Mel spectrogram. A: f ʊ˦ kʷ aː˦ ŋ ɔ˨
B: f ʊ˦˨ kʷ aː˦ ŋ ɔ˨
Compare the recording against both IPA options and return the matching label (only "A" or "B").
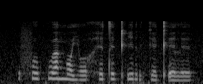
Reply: A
